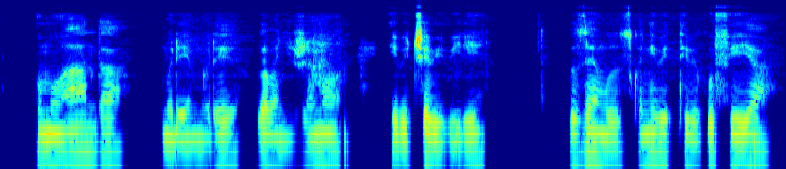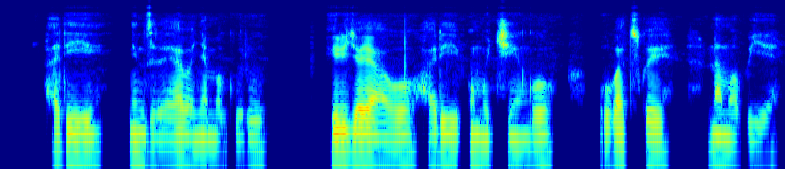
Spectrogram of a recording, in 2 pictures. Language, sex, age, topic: Kinyarwanda, male, 25-35, government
